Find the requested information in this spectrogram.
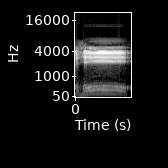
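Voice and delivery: হে with the এ drawn out; prolonged e. Shown as a demonstration. Teacher isolating the prolonged vowel in হে. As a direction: hold the এ at the end of হে. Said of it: "এই যে এ শেষে এলো".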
